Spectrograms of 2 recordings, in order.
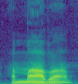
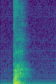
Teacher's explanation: esa sería una B que no es oclusiva, pa, sino es fricativa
